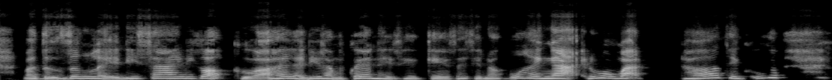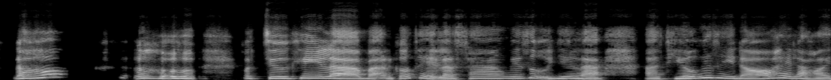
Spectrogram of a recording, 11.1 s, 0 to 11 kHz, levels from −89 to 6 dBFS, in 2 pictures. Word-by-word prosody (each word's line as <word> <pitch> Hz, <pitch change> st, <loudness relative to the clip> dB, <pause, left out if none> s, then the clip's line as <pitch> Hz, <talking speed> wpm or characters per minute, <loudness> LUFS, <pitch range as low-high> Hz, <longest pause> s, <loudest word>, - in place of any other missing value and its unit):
mà 190 Hz, -, -1 dB
tự 190 Hz, -2 st, -1 dB
dưng 250 Hz, +4 st, -1 dB
lại 180 Hz, -7 st, -1 dB
đi 230 Hz, +4 st, -2 dB
sai 265 Hz, +1 st, -2 dB
đi 250 Hz, -, -4 dB
gõ 260 Hz, -, +2 dB
cửa, 150 Hz, -4 st, -1 dB
hay 240 Hz, +2 st, 0 dB
là 205 Hz, -5 st, -1 dB
đi 225 Hz, +4 st, -1 dB
làm 190 Hz, -4 st, -1 dB
quen 235 Hz, +2 st, -1 dB
này 205 Hz, -, +1 dB
thì 195 Hz, -, -3 dB
kể 175 Hz, -4 st, -3 dB
ra 215 Hz, +6 st, -5 dB
thì 190 Hz, -, -3 dB
nó 190 Hz, -, -1 dB
cũng -, -, -7 dB
hơi 270 Hz, -3 st, -1 dB
ngại, 225 Hz, -1 st, +5 dB
đúng 275 Hz, -, -2 dB
không 270 Hz, -4 st, -3 dB
bạn? -, -, +2 dB, 0.3 s
Đó, 235 Hz, +8 st, -1 dB
thì 265 Hz, -, -3 dB
cũng 270 Hz, +5 st, -11 dB, 0.5 s
đó, 365 Hz, -, +3 dB, 0.4 s
ừ, 255 Hz, -4 st, +3 dB, 0.3 s
mà 235 Hz, -, -5 dB
trừ 245 Hz, 0 st, +3 dB
khi 280 Hz, +1 st, +3 dB
là 215 Hz, -5 st, +9 dB
bạn 200 Hz, -, -1 dB
có 235 Hz, +3 st, -4 dB
thể 275 Hz, -, -1 dB
là 185 Hz, +2 st, +1 dB
sang, 245 Hz, +3 st, -4 dB
ví 265 Hz, +1 st, -4 dB
dụ 295 Hz, 0 st, -5 dB
như 230 Hz, +2 st, -2 dB
là, 185 Hz, -5 st, +1 dB, 0.3 s
à, 190 Hz, -, -3 dB
thiếu 230 Hz, +4 st, +1 dB
cái 325 Hz, +1 st, +2 dB
gì 275 Hz, -6 st, -1 dB
đó, 200 Hz, +1 st, +3 dB
hay 290 Hz, +1 st, -1 dB
là 240 Hz, -4 st, -1 dB
hỏi 180 Hz, -1 st, -3 dB
235 Hz, 280 wpm, -22 LUFS, 200-260 Hz, 0.5 s, là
